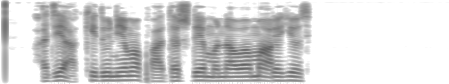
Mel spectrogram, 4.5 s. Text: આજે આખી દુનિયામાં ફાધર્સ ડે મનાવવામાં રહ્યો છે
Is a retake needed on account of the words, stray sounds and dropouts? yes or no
no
